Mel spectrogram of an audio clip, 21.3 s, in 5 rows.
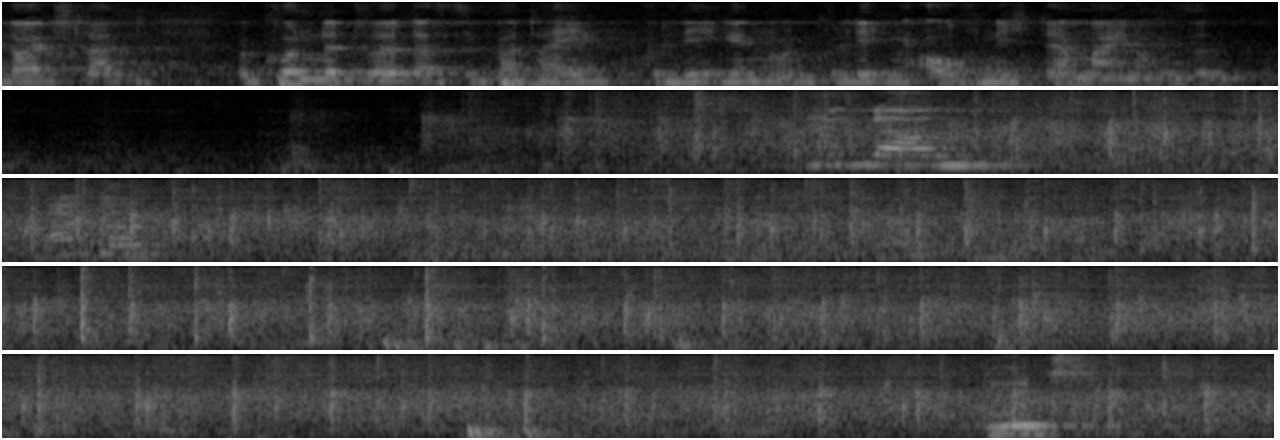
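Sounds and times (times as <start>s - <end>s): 
speech: 0.0s - 4.3s, 7.0s - 7.9s, 8.8s - 9.2s, 20.3s - 20.8s
applause: 5.6s - 21.2s.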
